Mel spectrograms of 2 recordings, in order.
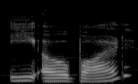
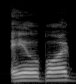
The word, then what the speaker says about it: Eobard: E-O Bard, normally. So I just say Aobard, but it's Eobard. It's a long E sound.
